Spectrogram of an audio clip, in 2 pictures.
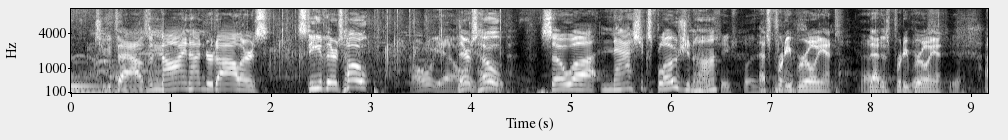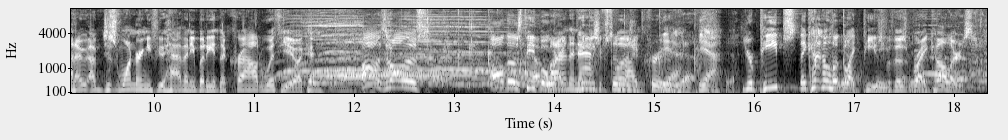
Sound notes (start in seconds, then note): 11.2 cheering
